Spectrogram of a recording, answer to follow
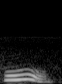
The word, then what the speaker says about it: Who: Who ค่ะ อ่าน ว่า Who อัน นี้ ออก เสียง Who เหอะ นะ คะ W นี่ ไม่ ออก เสียง เห นะ ออก เสียง เหอะ อ่าน ว่า Who ซึ่ง จะ แปล ว่า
